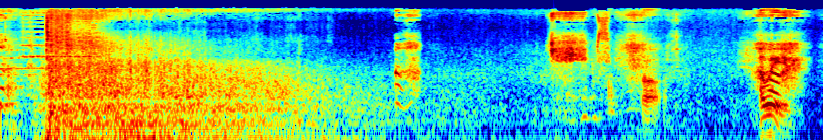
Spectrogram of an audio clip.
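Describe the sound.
A bomb explosion in a James Bond film scene: one loud, deep boom that rumbles and slowly fades over several seconds, followed by brief voices and a gasp.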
